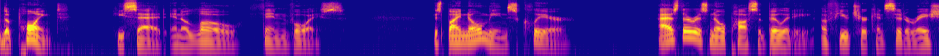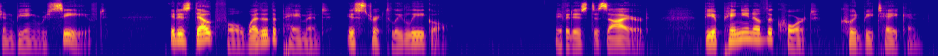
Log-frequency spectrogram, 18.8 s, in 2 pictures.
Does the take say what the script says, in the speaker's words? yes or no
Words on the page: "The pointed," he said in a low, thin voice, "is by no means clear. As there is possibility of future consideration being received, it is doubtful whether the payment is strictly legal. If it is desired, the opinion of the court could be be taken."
no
